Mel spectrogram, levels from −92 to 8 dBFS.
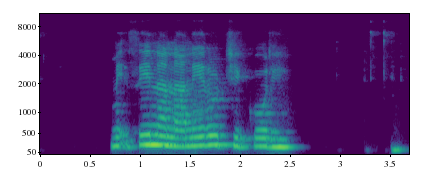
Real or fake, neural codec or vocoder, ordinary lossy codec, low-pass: real; none; Opus, 32 kbps; 7.2 kHz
